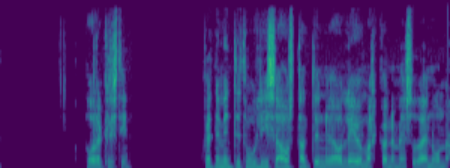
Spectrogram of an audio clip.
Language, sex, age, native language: Icelandic, male, 50-59, Icelandic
